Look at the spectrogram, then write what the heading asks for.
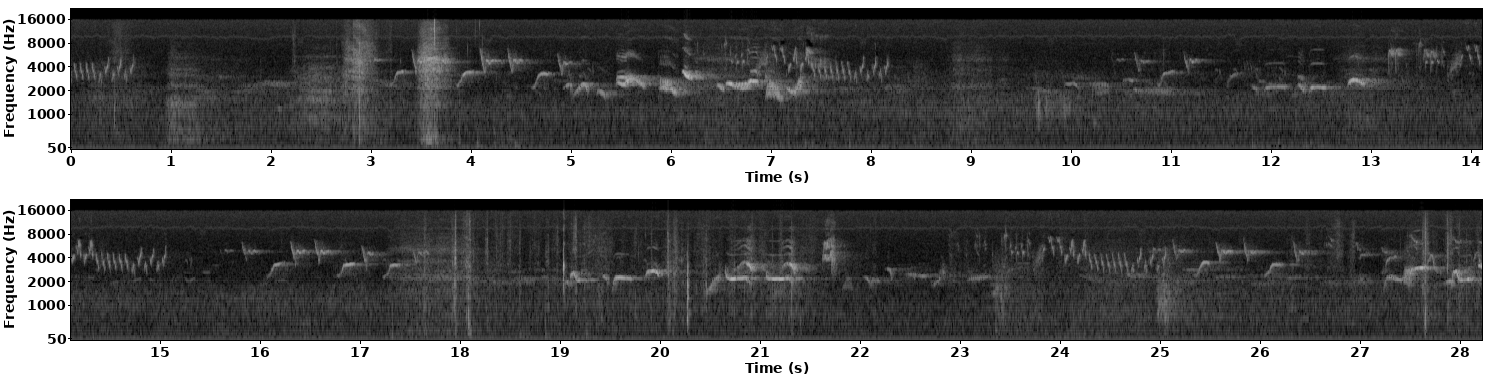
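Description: Songbirds chirping and singing in short, repeated phrases of quick high notes, with a couple of faint clicks about three seconds in.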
